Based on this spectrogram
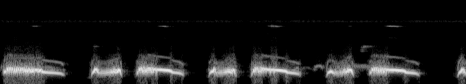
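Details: Calling female spotted dove, the kind used to lure males: a dense, unbroken run of low mellow coos, long downward-sliding notes alternating with shorter rounded ones, about seven or eight notes in under five seconds.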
